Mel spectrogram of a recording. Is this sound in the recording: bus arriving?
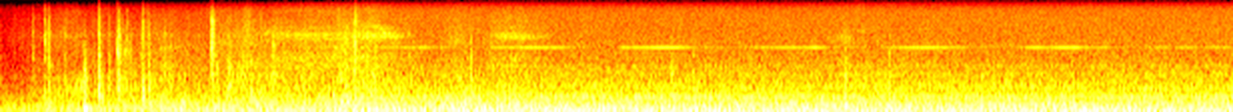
yes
